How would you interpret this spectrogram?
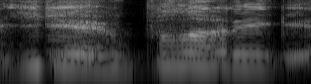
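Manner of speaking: high, drawn-out strangled cry; mock throttling fury, pitched right up; slow, straining mock outrage; retold outrage. Retold friend grabbing him in outrage.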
